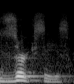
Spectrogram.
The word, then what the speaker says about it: Xerxes: And we know from history that the fourth king after 536 BC was a fellow by the name of Xerxes. That's how you pronounce that. Okay? Makes you want to slobber when you see. But that's actually Xerxes.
